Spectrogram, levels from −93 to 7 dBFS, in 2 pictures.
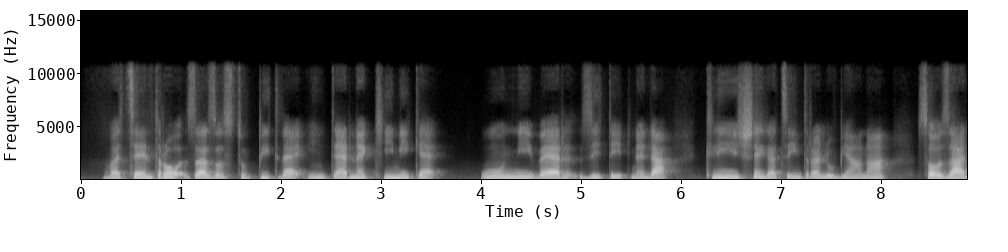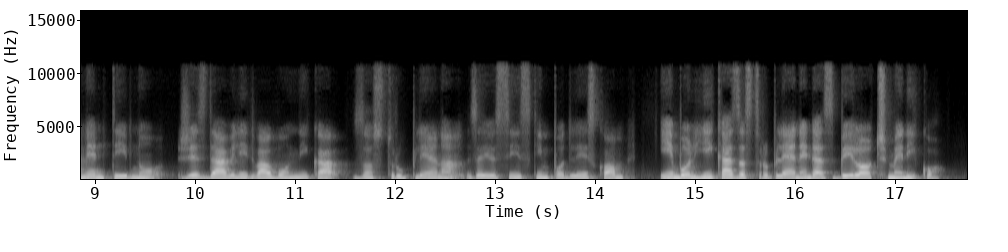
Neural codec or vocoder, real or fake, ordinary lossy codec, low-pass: codec, 24 kHz, 0.9 kbps, WavTokenizer, large speech release; fake; none; 10.8 kHz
